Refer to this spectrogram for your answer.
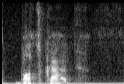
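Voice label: "badkuip", Dutch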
